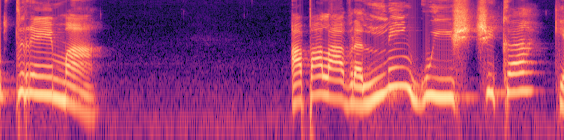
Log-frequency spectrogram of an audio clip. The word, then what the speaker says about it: linguística: 50, linguística, consequência, frequência, tranquilo. Note que a pronúncia continua sendo a mesma, com o U.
